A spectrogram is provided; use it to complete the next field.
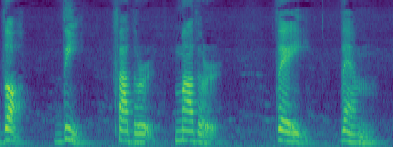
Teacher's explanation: la lengua un poquito entre los dientes y vibran las cuerdas vocales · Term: th sonora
